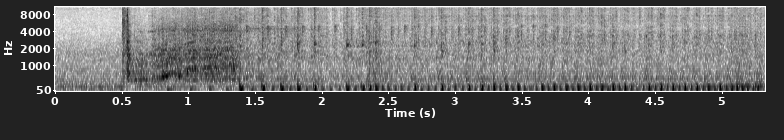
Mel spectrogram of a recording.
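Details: 1986 Murray lawn tractor single-cylinder engine after recurring carburetor trouble: quick crank, starts right away, settles into a steady, even putter about four beats a second and idles well; healthy.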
